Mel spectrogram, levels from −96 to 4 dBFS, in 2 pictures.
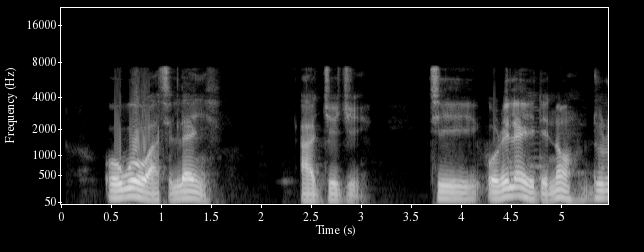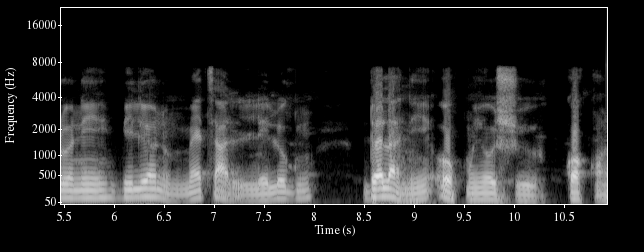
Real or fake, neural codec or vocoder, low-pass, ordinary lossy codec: real; none; 7.2 kHz; none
